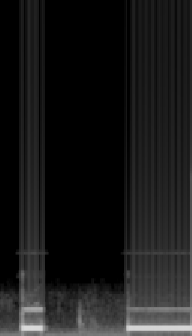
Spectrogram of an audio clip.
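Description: Telephone line tones as an incoming call connects on air: a short electronic beep, a brief pause over a low steady hum, then a sustained unbroken tone.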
